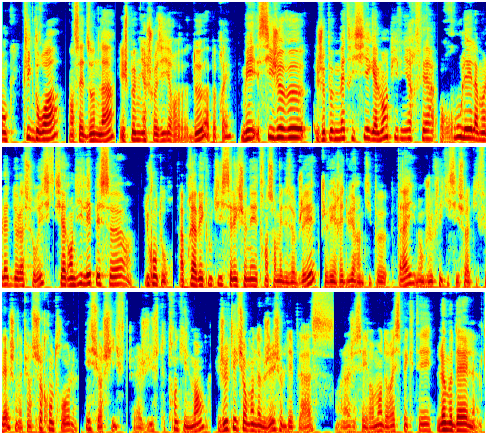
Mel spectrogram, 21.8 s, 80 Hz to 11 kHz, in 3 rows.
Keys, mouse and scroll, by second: 0.4 right click, 2.6 click, 6.0-6.8 scroll up 4, 7.6 scroll up 1, 11.3 click, 13.7-17.2 drag, 17.9-21.0 drag.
